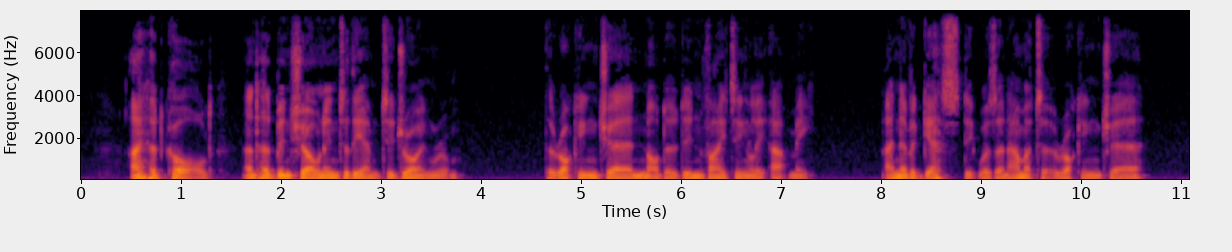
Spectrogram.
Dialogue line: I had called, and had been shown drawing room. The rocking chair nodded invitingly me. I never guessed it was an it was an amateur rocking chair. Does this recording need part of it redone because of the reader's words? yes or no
yes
